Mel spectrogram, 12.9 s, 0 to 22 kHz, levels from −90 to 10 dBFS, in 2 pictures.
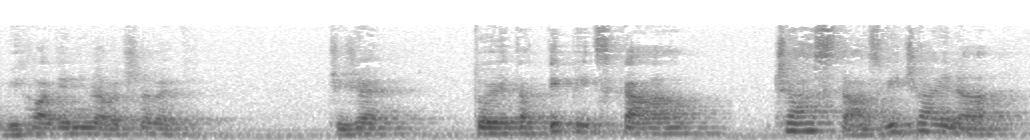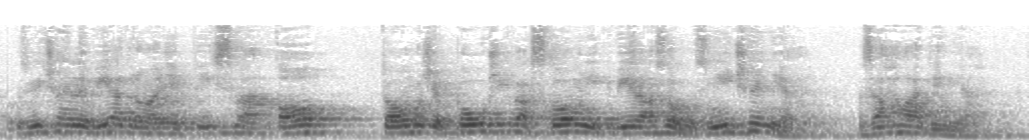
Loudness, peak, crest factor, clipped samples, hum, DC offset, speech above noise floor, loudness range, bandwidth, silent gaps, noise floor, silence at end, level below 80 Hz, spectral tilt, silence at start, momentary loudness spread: -28 LUFS; -10 dBFS; 18 dB; under 0.1%; none; under 0.1%; 27 dB; 6 LU; 11.5 kHz; none; -54 dBFS; 0 s; -60 dBFS; -6 dB/octave; 0 s; 13 LU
